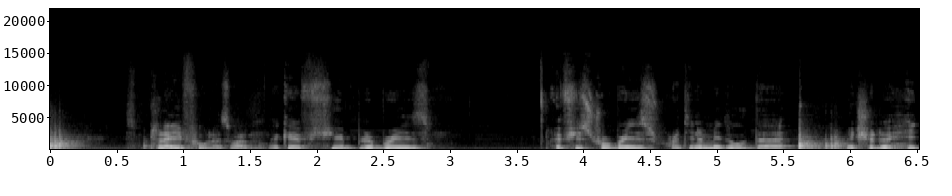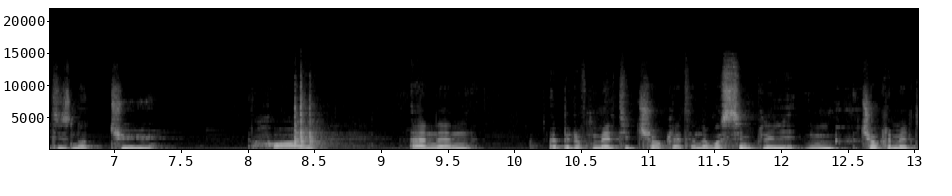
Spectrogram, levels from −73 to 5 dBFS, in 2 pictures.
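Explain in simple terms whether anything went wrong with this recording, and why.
Nothing went wrong here: the signal stays steady and intact the whole way, with no technical problem anywhere in the recording.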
